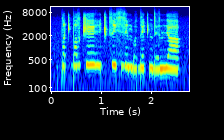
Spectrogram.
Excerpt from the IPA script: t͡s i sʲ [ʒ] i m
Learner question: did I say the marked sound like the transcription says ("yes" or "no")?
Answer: no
